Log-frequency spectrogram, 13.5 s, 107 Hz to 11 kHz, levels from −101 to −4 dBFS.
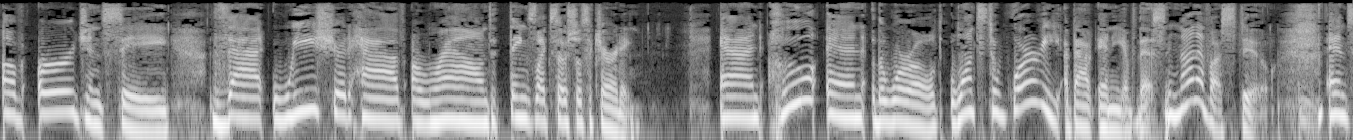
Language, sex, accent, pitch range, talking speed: English, female, American, 190-245 Hz, 125 wpm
